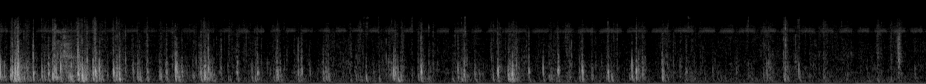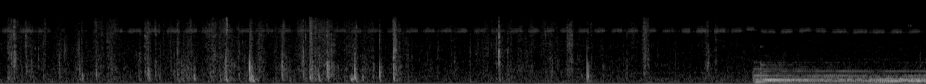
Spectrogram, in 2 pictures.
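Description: Several horses' hooves clip-clop in an uneven, overlapping patter over a steady high chirping of crickets; near the end the hoofbeats give way to a brief low, tonal sound.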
